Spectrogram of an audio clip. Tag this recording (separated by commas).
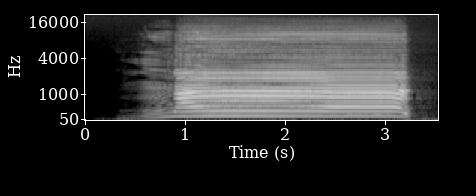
livestock, Animal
